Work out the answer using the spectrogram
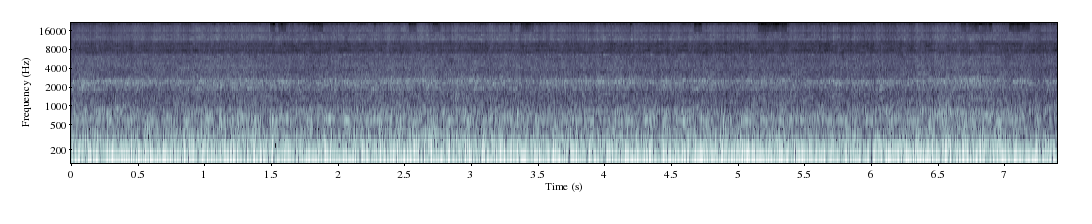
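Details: Freshly built 350 Chevy small-block on first break-in run, oil pressure around 46 psi, timing not yet set; deep, even rumble with no knocks or ticks: normal fast idle.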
